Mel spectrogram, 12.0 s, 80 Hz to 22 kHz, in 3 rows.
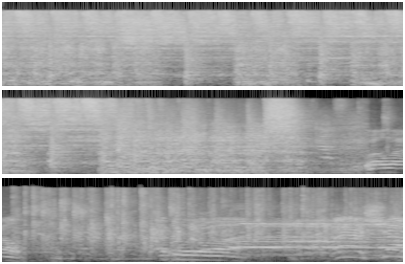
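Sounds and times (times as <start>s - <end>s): punk band playing live: 0.0s - 7.6s.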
